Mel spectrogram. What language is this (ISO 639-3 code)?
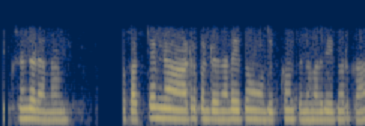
tam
